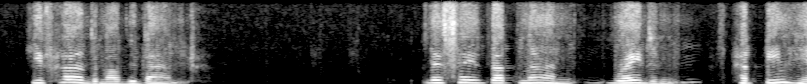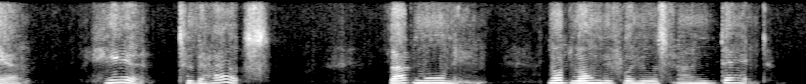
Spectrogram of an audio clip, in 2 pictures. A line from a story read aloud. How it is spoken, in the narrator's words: answered Dick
